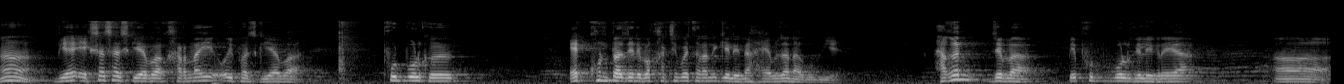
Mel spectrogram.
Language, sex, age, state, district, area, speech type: Bodo, male, 45-60, Assam, Baksa, rural, spontaneous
